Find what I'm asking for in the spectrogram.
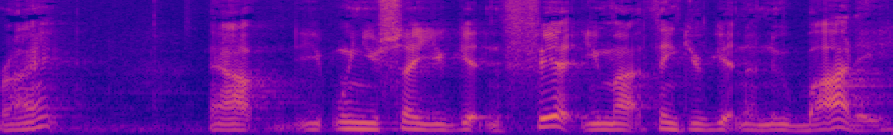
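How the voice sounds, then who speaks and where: In a very clean recording with a silent background, a man with a Southern US accent talks at a fairly high pitch. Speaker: church Bible study teacher. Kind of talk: interactive Bible study lesson. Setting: church group with audience. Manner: speeds up when excited; conversational, asks audience questions.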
